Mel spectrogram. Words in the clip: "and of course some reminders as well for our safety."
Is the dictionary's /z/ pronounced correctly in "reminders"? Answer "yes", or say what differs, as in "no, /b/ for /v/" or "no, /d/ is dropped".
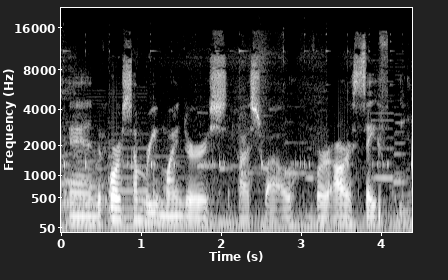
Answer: no, /s/ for /z/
